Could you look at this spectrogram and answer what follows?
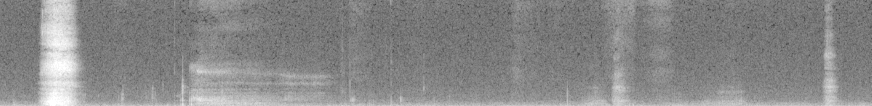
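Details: One of four sneezes: a loud, explosive sneeze, then quieter sniffs and faint breathy sounds in a quiet room.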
